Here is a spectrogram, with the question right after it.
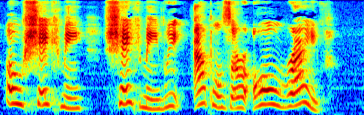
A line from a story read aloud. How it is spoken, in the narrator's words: It cried out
